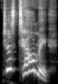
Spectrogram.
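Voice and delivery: high, loud plea to be told; insistent demand. Retold or imitated. Pressing the PTA president, a high loud demand. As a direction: beg loudly and high. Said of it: "I'm like".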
